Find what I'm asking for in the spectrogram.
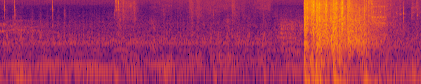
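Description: A sudden burst of gunfire in the tactical game Mutant Year Zero: Road to Eden, loud and sharp after a quiet stretch of low ambient background.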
